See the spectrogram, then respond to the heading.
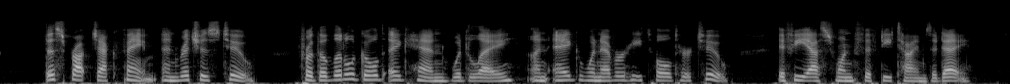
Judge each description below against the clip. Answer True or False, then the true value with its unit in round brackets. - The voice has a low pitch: False (185 Hz)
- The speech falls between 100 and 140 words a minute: False (180 wpm)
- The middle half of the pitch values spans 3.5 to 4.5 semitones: False (3.1 semitones)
